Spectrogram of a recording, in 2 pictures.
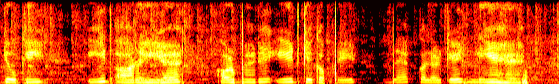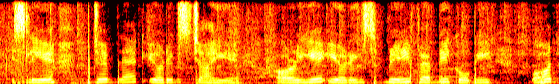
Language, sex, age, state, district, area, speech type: Urdu, female, 18-30, Uttar Pradesh, Gautam Buddha Nagar, rural, spontaneous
